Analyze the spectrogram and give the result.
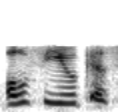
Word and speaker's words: Ophiuchus: And I go, Ophiuchus? And he goes, yeah, is that how you say it? And I'm like, yeah, you're kidding.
